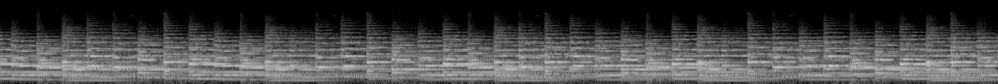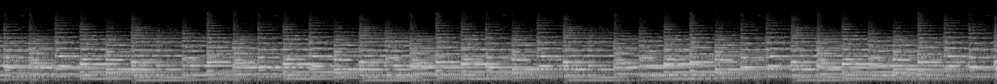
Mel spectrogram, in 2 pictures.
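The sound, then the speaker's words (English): A peal of Norwich Coslaney St Michael's church bells, heard as Able Simulator output from recordings of the bells, rings continuously, strikes overlapping in a steady cascading rhythm, with a dull, thuddy tone and no voices present. “Firstly, the Norwich Coslaney St Michael's bells, the Thuddy bells.”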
